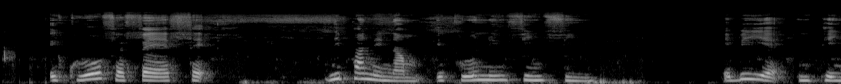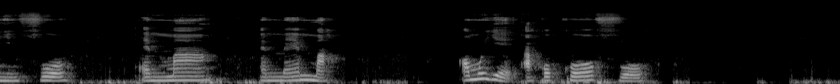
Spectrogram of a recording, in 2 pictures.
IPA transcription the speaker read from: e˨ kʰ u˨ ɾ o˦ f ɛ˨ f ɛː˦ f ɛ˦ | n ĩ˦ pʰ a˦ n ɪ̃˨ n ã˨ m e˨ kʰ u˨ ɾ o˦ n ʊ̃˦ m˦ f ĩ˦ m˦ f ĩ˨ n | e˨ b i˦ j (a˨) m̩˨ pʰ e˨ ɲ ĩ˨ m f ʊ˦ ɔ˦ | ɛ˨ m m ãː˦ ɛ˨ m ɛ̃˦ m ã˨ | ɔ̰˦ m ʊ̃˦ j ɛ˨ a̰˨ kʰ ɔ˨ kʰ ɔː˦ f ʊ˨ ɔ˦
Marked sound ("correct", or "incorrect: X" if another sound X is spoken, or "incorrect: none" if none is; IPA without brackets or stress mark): incorrect: ɛ˨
